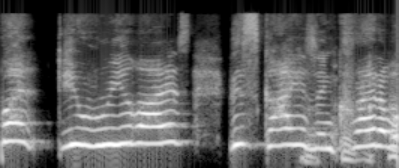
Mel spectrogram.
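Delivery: high, re-enacted gushing protest; amazed insistence. Moviegoer arguing with the shushing audience, high excited insistence. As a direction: insist high, overcome with admiration.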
